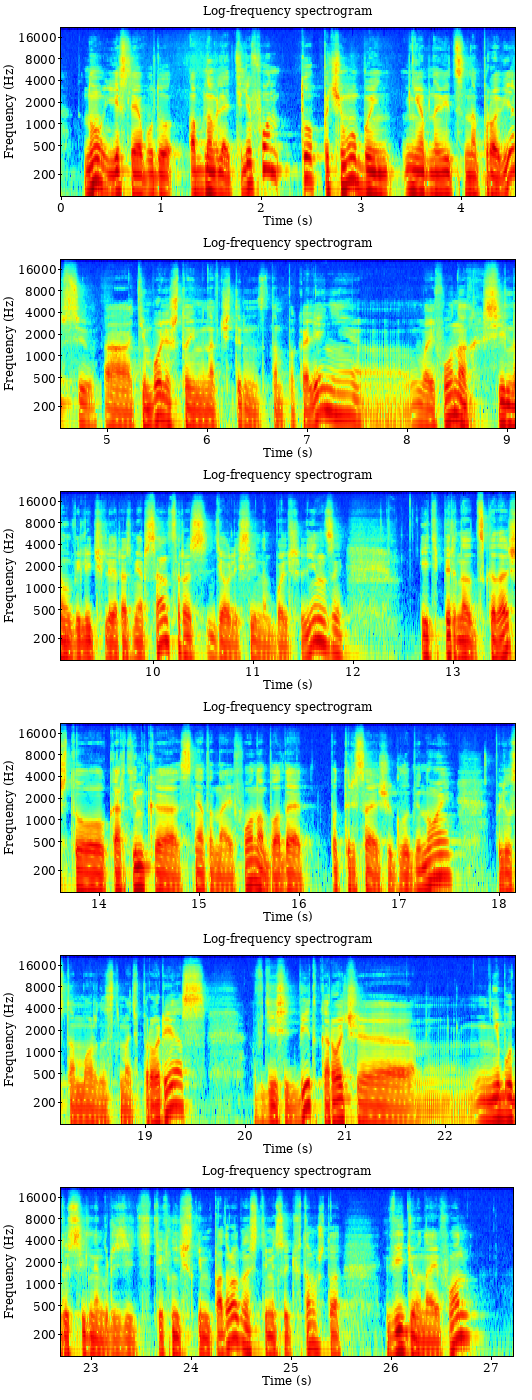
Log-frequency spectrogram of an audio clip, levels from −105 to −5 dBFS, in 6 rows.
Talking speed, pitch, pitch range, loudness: 145 wpm, 95 Hz, 85-115 Hz, -19 LUFS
